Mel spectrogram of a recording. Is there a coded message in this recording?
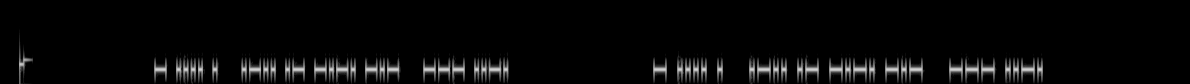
Yes: Morse code from 1.6 to 10.4 s, heard as a keyed tone, about 32 wpm, 700 Hz. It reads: THE LACK OF THE LACK OF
